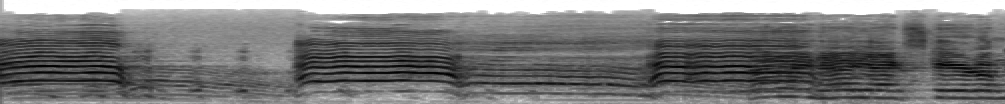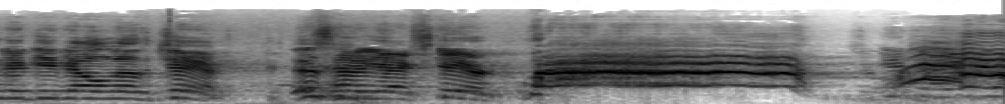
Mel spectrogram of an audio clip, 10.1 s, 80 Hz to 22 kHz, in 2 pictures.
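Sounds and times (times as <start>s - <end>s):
man screaming: 1.5s - 4.2s, 7.7s - 10.0s.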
